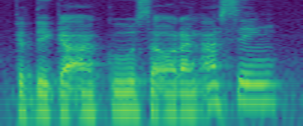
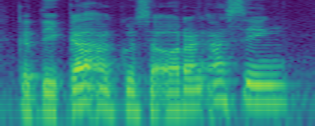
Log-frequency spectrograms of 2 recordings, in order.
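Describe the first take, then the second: The two takes are said the same way.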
